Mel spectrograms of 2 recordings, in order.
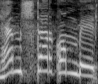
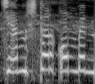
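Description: First: হ্যামস্টার কমব্যাট with a clear h at the start, corrected; correct name. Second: চ্যামস্টার কমব্যাট with a ch sound at the start, mocking the wrong name; mock mispronunciation চ্যামস্টার; wrong name mimicked. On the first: Shown as a demonstration. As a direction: stress হ্যামস্টার, falling and firm. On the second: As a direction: say চ্যামস্টার with a ch, as the mistake. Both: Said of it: "না হয়, হ্যামস্টার কমব্যাট".

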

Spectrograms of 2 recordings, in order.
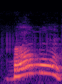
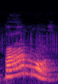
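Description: First: High, loud excited cry; excited shout. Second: Loud eager cry; excited shout. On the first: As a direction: shout it eagerly. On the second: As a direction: call out again eagerly. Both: A narrator's reading. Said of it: "gritaron excitados".

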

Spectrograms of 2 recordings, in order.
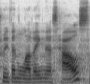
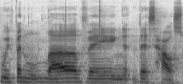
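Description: First: Said in the usual way. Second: "loving" stretched out slowly; slow, emphatic "loving"; stress on loving. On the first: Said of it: "Let me just show you how much". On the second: Real, not acted. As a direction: draw out the word "loving". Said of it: "show you how much we've been loving".

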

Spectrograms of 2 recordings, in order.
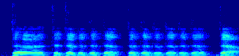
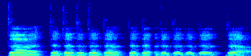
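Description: First: Da da da with the inflection, softer; right rhythm. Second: Even, flat da da da, every beat the same; wrong rhythm. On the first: Teacher showing the right rhythm, inflected. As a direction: sing the rhythm as it should feel. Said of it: "That's the fundamental rhythm". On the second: Teacher demonstrating the wrong rhythm, even and flat. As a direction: sing the rhythm wrong, evenly. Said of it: "That's not the rhythm". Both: Shown as a demonstration.

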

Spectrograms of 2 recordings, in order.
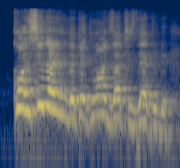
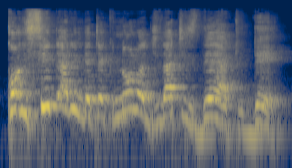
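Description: First: Very fast, running the words together; rushed repeat. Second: Said in the usual way. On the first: Real, not acted. Speaker warning police about faked voices, rapid repeat. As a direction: rattle it off quickly the second time. Repeats phrase, second much faster.

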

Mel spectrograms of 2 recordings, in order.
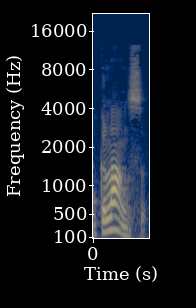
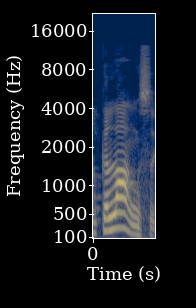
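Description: First: "glance" with a Chinese-style ang nasal ending, the wrong way; wrong vowel demo. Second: "glance" with an open ah and the tongue root kept still; correct British vowel. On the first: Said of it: "但不要读glance". (错误示范：glance读成ang) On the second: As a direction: say "glance" with a long ah, no ang. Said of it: "你要读glance". (正确英式发音glance) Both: Shown as a demonstration.

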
